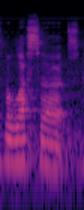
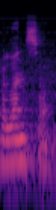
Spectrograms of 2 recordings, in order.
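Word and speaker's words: Wałęsa: And it was led by a man named Lech Walesa. And it looks, when you spell it, it's Walesa, but you don't pronounce that as Walesa. It sounds more like an N in there, Walesa.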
